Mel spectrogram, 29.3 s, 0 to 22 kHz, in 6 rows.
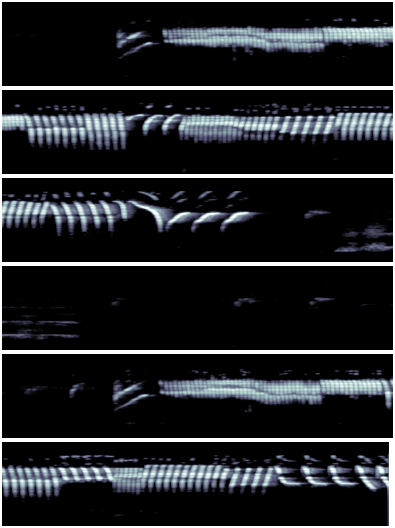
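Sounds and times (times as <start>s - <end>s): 
canary singing buzzy trills and clicking notes: 1.4s - 13.0s, 20.4s - 29.2s.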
